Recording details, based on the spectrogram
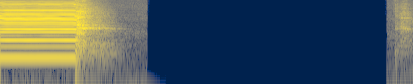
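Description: Bagpipe chanter sounding the note C, a single bright reedy tone held for under a second and then cut off abruptly, followed by near silence and a faint brief noise at the end.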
